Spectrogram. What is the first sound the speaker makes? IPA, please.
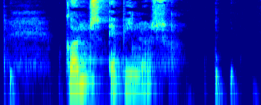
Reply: k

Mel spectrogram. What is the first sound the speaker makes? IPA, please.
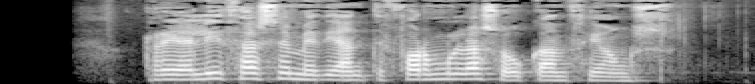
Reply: r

